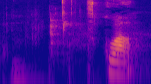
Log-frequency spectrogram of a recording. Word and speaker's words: Skål: Skål.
